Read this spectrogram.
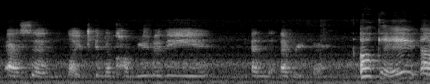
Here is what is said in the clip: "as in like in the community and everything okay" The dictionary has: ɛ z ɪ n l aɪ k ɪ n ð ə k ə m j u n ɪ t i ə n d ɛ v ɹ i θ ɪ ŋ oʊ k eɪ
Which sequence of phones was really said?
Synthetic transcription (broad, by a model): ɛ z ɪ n l aɪ k ɪ n ð ə k ə m j u n ɪ t i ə n ɛ v ɹ i θ ɪ ŋ oʊ k eɪ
